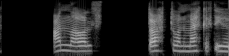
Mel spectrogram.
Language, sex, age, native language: Icelandic, male, 12, Icelandic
